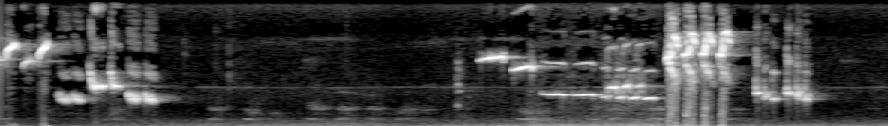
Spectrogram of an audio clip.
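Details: Hill blue flycatcher, known as tledekan gunung, singing two melodious phrases of high descending whistles and trills, the second with a sustained lower whistle and a rapid buzzy flourish.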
